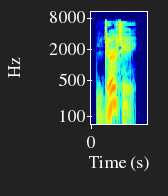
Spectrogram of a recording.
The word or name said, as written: dirty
